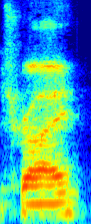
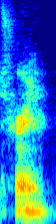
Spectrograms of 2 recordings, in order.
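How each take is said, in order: First: The word rhymes with 'eye'. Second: The word rhymes with 'see'. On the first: This is how most people here say it. "Most folks around here pronounce it try" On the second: This is how the inventor said it. "he pronounced it tree"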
